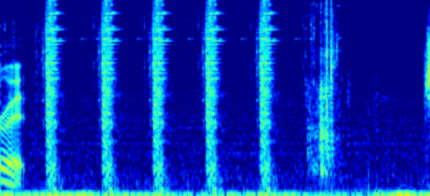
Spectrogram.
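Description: Metal lock pins click sharply in quick succession.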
